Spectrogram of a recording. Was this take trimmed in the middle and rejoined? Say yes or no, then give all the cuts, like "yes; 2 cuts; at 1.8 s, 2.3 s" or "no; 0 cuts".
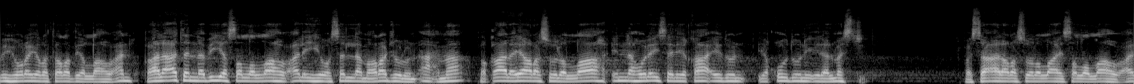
yes; 2 cuts; at 1.4 s, 4.7 s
